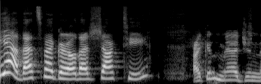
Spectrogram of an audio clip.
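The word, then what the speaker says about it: Shaak Ti: It's a Star Wars character, and it's Shakti. So if you ever look up that character, I don't even know how to spell that character. It's SHAAK and then space TI. Shakti.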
